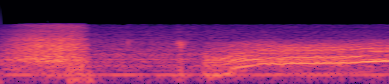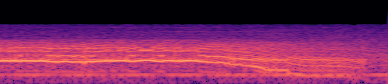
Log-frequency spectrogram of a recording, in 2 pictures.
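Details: Maine Coon tomcat at home grumbling over a visiting new kitten, filmed with a Minolta Dimage XT: after a brief rustle, one long, even, mournful yowl swelling and fading over about four and a half seconds.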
